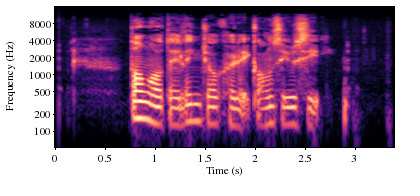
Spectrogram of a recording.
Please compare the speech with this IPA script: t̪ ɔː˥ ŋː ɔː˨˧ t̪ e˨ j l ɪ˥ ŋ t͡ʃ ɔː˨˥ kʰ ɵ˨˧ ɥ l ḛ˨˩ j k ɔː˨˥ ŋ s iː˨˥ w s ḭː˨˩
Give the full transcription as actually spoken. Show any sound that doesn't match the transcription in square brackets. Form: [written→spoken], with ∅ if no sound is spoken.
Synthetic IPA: t̪ ɔː˥ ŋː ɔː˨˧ t̪ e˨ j l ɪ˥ ŋ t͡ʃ ɔː˨˥ kʰ ɵ˨˧ ɥ l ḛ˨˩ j k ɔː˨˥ ŋ s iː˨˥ w s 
